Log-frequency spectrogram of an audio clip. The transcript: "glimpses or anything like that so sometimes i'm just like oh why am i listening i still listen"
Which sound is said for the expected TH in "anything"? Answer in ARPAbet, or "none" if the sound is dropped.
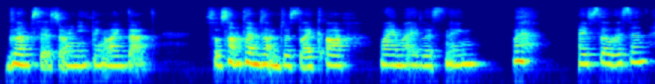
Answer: TH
